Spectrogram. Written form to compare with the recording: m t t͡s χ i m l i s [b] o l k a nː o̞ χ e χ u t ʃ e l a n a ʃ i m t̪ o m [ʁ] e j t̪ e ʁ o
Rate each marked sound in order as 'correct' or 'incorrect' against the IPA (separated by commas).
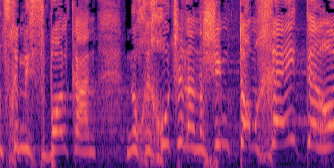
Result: correct, incorrect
